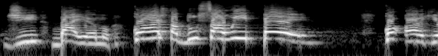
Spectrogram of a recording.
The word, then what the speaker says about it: Sauípe: Costa do Sauípe. Olha aqui, ó. Vamos separar. Sauípe. Sauípe. Vem comigo, veja. Ó, veja aqui, ó. Considerando a palavra Sauípe na propaganda, é correto afirmar que... Vamos lá na palavra Sauípe.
